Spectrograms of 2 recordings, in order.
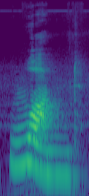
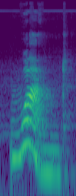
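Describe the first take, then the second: First: The vowel sounds like the o in 'on'. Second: The vowel sounds like the a in 'and'. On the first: The speaker calls it right. "This a here makes an o sound in this word" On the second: The speaker calls it wrong. "That doesn't sound right, does it?"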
